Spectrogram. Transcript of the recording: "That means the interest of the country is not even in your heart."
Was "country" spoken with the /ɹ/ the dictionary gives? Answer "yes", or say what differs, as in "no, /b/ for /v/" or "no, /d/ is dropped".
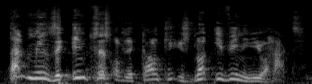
no, /ɹ/ is dropped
